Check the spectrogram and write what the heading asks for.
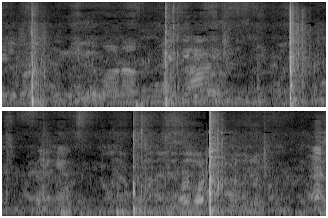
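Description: A volleyball struck by players' hands during a rally: four sharp slaps a second or more apart, with a weaker one among them, over faint voices.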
